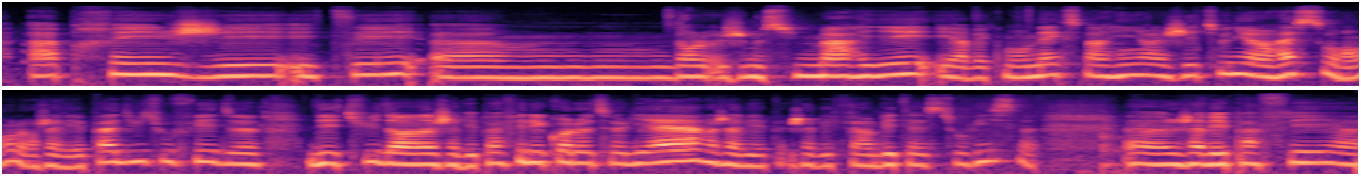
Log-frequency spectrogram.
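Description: Fairly slow, fairly even speech from a woman at medium pitch, with audible room echo. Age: 40s. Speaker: kinesiologist. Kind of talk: interview testimony.

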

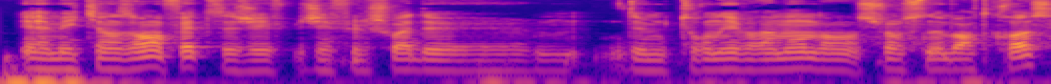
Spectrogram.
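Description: Speaking at a fairly slow pace, a man is heard on a very clean recording with a silent background. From French Alps, Haute-Savoie. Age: 20s. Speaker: professional snowboarder. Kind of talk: interview. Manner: casual, hesitant with fillers.

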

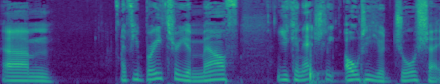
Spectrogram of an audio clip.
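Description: Here a man with a New Zealand accent speaks at a medium pitch with ordinary pitch variation. His pace is moderate, on a very clean recording with a silent background. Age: 40s. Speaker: physiotherapist. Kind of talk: casual interview.

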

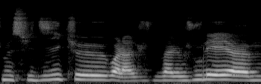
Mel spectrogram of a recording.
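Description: Against a quiet background, a woman speaks in a monotone, flat intonation at a medium pitch with a dark, mellow tone. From western France (Vendée). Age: 20s. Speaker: swimwear brand founder. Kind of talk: casual interview. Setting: studio on a couch.

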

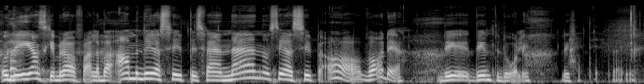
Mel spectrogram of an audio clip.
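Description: Over noticeable background noise, a woman talks at a very fast pace with lively intonation and a medium pitch. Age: 40s. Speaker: podcast guest. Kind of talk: casual chat.

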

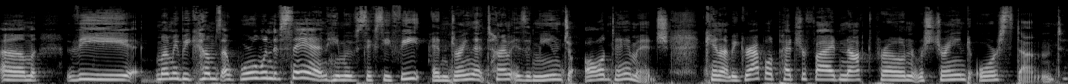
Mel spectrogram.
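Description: With an American accent, a woman speaks at a moderate pace. Her loudness stays very even, with ordinary pitch variation. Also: fairly high pitch for a woman. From US South. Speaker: podcast co-host and dungeon master. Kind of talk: casual chat.

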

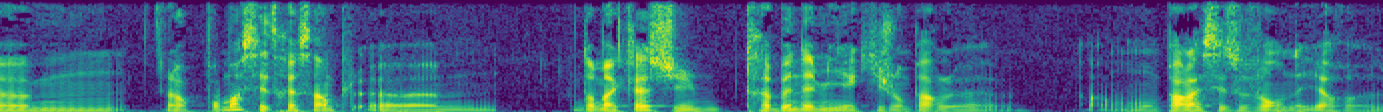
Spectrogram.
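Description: A man at a medium pitch, with fairly even intonation and a fairly slow pace. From northern France (Oise, near Compiègne). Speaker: university student. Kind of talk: interview. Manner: halting.

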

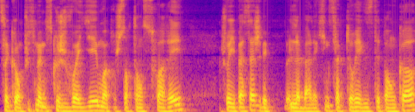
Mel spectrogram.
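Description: A man with a dark, mellow tone and fairly low pitch speaks fairly quickly, somewhat breathy, with fairly even intonation. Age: 30s. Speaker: drag performer. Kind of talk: casual chat.

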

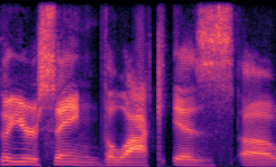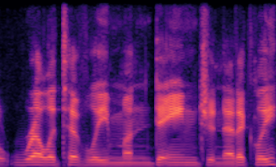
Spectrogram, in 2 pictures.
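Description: Over a silent background in a very clean recording, a man talks at a medium pitch and a fairly slow pace, with a bright, sharp tone, monotone, flat intonation and a dry, close sound with no echo. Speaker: podcast co-host. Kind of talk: casual chat.

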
